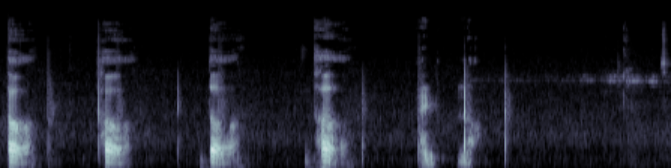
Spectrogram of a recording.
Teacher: त से न तक का जब हम यूज करते हैं तो जबान जो है वो दांतों से टकराती है।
